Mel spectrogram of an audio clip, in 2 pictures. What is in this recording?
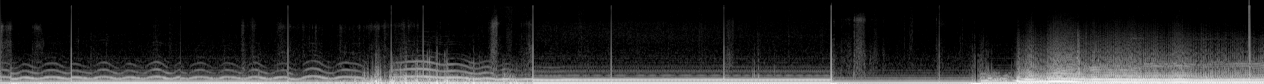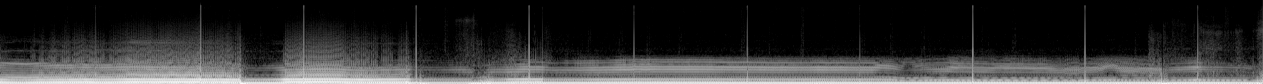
Suspense, Orchestral, Thriller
